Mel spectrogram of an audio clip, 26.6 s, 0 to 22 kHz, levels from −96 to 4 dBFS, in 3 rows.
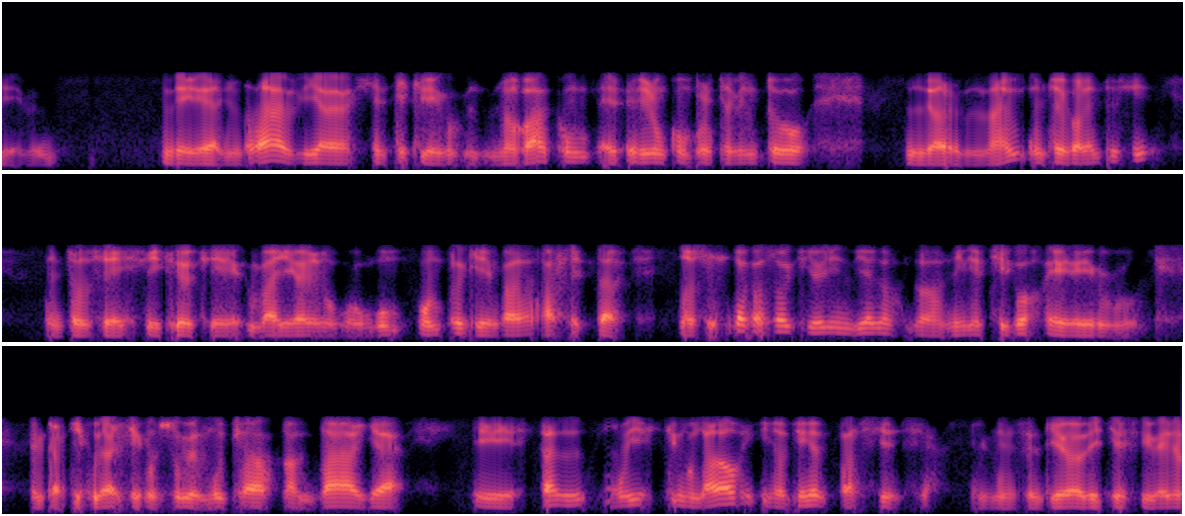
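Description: Throughout, the speech carries heavy Codec 2 vocoder damage. Only pitch, voicing, energy and a coarse envelope survive, rebuilt from sine waves, which fits a 1.6 kbit/s mode. Voices sound robotic and buzzy. The spectrogram shows smeared harmonics confined to 300 Hz to 3.5 kHz, with nothing above 3.8 kHz.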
